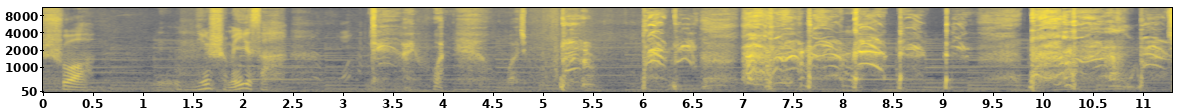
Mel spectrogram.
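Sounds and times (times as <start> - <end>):
speech: 0.2 - 2.6
man coughing violently: 5.2 - 11.2.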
